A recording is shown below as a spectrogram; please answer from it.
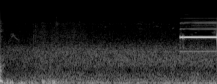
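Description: Handheld metal-detecting pinpointer giving a steady high-pitched alarm tone, starting near the end and loud, signalling metal close to its tip in the dig hole. Before it, only faint low rumble.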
